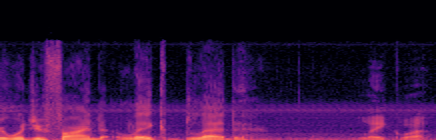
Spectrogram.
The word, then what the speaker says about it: Bled: would you find Lake Bled? Lake what? Bled. Blid? Can you Bled. spell that?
